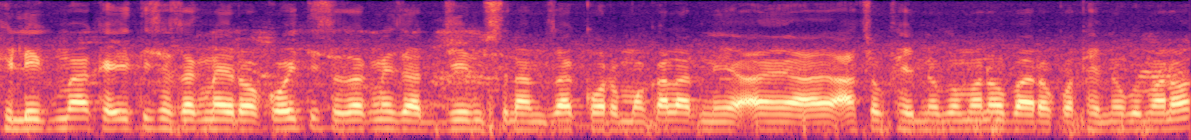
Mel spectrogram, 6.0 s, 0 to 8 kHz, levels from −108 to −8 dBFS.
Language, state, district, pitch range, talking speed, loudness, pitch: Kokborok, Tripura, West Tripura, 145-155 Hz, 200 wpm, -14 LUFS, 150 Hz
